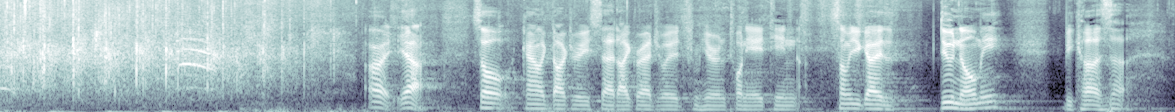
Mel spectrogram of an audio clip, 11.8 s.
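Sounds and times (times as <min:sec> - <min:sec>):
audience applause: 0:00.0 - 0:03.6
speech: 0:03.7 - 0:11.4.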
